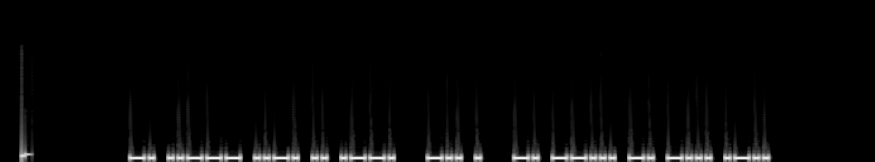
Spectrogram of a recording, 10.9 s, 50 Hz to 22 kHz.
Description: Morse code, heard as a keyed tone, about 20 wpm, 700 Hz. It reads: N2FIP DE N7NBL
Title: USA Callsign DE Callsign - 5 Characters - 20wpm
